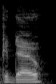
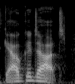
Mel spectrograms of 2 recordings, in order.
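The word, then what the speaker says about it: Gadot: the main it's not gdau it's not gdau that's the that's the inclination is to pronounce the name like it's French but she is actually Israeli so um it's gal gadat and um but since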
